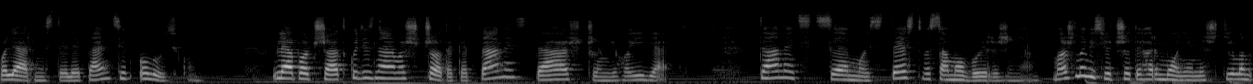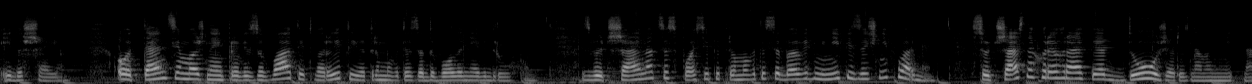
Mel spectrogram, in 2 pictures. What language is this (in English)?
Ukrainian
